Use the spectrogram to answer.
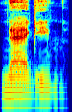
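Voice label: "nagging", American English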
